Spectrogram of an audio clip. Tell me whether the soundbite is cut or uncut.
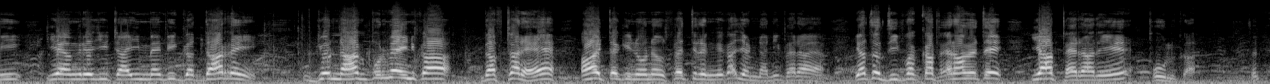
uncut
